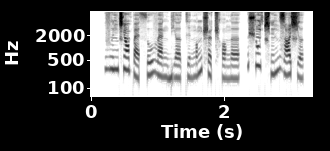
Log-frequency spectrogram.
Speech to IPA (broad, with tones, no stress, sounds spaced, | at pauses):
v ĩ˥ ŋ ɕ ɑ̃˥ p æ˩ θ u˩˥ β æ˩ ŋ b j ɜ˩ k ɪ˩ ŋ ɔ˩˥ ŋ ʂ ɜ˩ ʈ͡ʂʰ ɔ˩ ŋ ɜ˩ | ʃ ũ˥ t͡ɕʰ ĩ˩˥ ŋ z ɑ˩˥ ɕ ə˩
